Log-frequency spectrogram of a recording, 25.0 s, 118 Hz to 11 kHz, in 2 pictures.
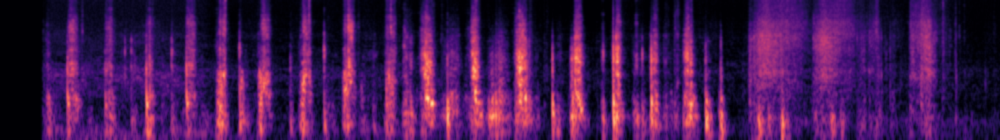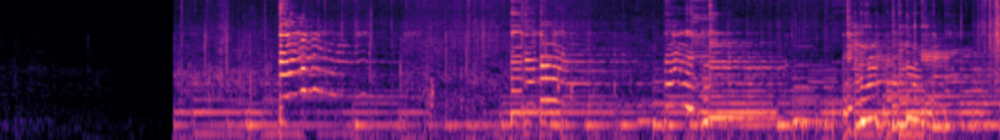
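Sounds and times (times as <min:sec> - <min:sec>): tool scraping wood: 0:00.6 - 0:11.9.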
